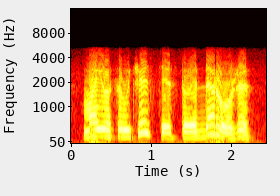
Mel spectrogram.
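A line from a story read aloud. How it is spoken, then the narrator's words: Grumbling. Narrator (Russian): проворчал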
